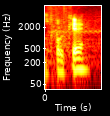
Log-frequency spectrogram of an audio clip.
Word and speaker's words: poke: Were you trying to spell poke? Which by the way is the proper pronunciation.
